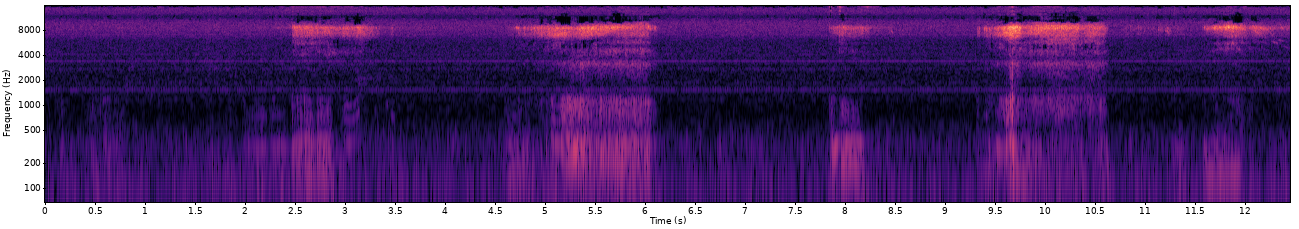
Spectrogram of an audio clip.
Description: Dog snoring loudly.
